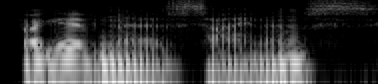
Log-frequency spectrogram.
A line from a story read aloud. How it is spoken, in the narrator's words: he drawled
